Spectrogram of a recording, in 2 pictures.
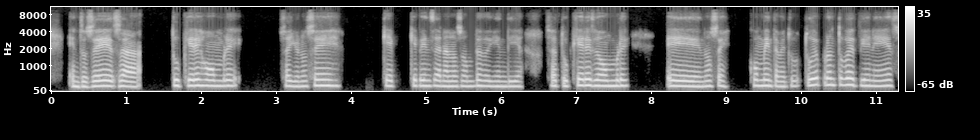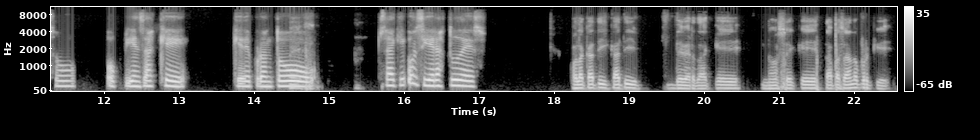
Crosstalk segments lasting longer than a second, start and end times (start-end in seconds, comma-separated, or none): none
